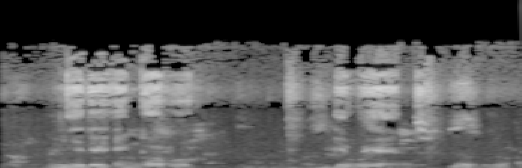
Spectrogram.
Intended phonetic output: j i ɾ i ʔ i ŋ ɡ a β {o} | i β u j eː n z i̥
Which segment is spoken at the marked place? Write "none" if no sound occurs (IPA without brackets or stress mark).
o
